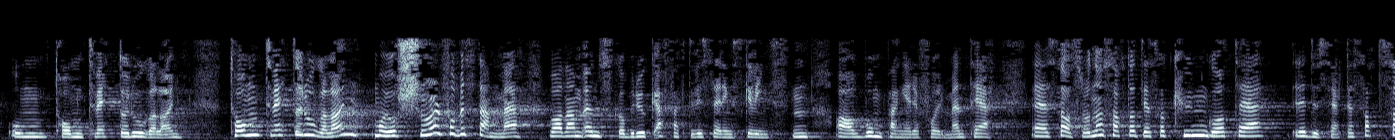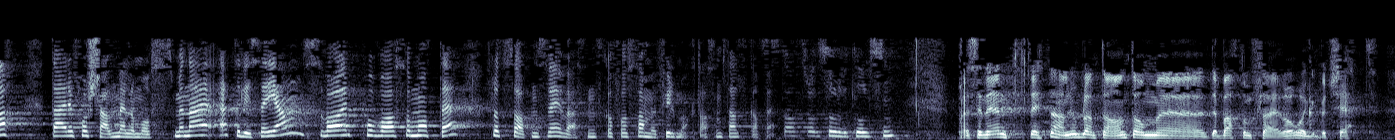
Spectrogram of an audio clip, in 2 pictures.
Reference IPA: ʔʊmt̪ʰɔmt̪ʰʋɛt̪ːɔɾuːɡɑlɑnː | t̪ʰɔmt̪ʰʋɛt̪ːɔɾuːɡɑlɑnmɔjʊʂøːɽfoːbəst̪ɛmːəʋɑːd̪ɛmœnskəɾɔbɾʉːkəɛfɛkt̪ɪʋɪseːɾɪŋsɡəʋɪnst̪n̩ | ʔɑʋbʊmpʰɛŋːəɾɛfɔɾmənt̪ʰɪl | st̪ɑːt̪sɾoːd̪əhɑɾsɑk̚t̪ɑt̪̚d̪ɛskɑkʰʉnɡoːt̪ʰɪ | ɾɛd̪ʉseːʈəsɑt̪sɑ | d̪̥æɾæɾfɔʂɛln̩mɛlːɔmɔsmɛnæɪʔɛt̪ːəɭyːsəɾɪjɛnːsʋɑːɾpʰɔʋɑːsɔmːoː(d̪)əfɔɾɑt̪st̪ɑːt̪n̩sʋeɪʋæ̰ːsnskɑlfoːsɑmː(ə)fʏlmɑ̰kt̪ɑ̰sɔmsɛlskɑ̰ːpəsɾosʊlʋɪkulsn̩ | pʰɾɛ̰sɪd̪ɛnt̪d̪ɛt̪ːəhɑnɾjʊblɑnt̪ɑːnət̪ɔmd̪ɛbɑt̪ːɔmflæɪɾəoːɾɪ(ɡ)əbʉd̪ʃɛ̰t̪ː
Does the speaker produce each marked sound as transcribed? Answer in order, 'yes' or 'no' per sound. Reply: no, yes, yes

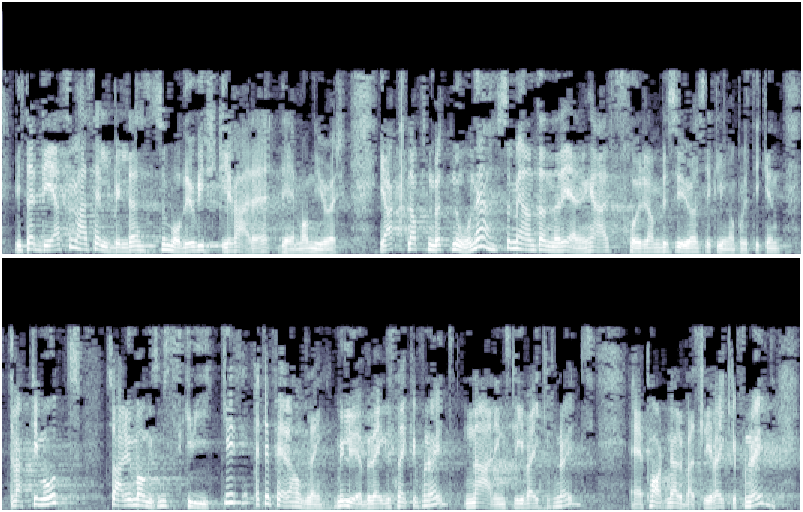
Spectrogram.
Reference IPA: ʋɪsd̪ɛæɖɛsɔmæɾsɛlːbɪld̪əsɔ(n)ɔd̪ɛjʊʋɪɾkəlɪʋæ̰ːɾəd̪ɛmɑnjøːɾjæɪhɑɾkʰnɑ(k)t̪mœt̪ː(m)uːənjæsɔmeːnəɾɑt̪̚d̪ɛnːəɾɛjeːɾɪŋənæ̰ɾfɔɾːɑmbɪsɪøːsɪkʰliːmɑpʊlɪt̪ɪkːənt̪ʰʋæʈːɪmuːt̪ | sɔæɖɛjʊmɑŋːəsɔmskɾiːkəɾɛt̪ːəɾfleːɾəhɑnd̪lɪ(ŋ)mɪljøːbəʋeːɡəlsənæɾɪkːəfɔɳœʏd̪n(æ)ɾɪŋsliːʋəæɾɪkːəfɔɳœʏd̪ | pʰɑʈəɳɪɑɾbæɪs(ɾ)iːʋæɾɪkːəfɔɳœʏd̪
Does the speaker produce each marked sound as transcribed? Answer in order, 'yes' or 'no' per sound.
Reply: no, no, no, yes, no, no

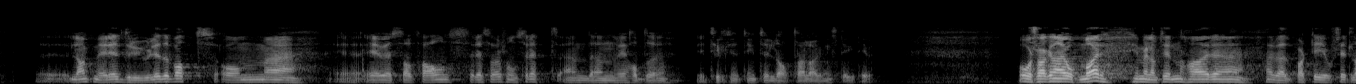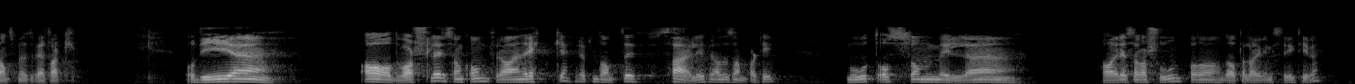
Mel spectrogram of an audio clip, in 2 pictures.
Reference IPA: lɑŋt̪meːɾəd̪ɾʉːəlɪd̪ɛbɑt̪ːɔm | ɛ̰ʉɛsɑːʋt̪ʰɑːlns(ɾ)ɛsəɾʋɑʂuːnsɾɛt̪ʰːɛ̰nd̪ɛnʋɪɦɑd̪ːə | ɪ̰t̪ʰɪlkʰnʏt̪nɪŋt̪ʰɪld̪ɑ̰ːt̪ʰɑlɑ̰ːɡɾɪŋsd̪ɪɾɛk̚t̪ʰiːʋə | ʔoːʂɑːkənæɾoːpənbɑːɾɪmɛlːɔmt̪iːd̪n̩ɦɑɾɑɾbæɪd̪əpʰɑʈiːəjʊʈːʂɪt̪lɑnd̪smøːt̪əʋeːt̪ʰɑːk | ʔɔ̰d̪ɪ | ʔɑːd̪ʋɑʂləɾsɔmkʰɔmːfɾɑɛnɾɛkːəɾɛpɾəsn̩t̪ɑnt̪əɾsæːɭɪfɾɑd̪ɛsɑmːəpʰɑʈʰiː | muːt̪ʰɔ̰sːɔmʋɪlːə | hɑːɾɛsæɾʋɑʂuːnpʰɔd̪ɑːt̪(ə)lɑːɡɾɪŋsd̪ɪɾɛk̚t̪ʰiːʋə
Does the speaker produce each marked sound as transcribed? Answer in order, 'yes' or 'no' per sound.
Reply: yes, no

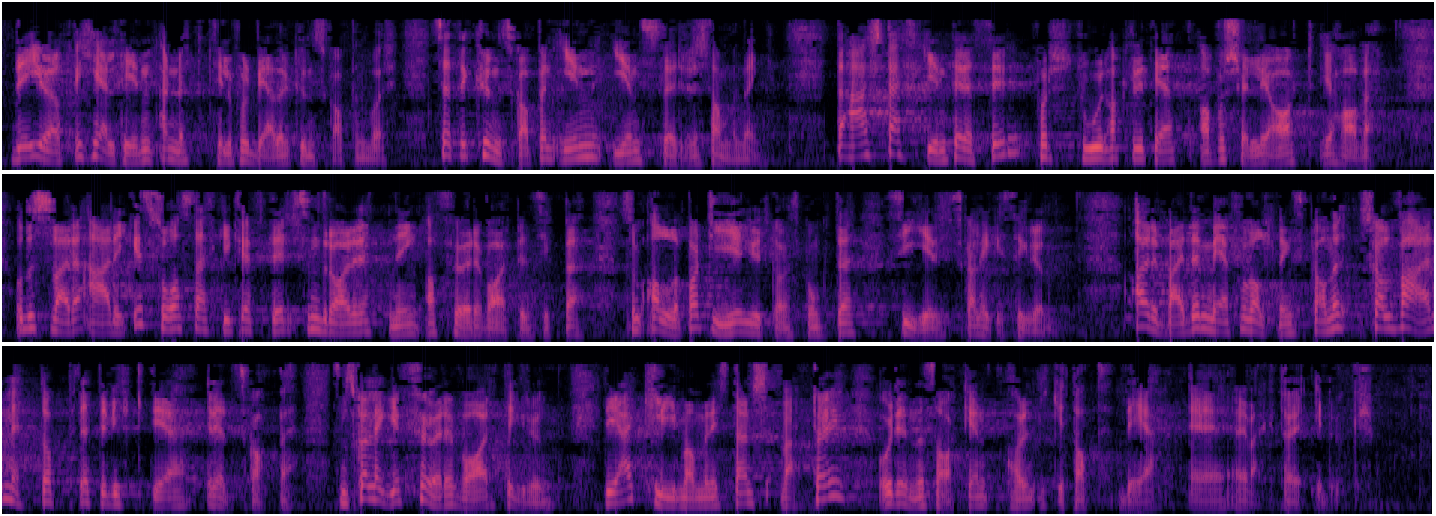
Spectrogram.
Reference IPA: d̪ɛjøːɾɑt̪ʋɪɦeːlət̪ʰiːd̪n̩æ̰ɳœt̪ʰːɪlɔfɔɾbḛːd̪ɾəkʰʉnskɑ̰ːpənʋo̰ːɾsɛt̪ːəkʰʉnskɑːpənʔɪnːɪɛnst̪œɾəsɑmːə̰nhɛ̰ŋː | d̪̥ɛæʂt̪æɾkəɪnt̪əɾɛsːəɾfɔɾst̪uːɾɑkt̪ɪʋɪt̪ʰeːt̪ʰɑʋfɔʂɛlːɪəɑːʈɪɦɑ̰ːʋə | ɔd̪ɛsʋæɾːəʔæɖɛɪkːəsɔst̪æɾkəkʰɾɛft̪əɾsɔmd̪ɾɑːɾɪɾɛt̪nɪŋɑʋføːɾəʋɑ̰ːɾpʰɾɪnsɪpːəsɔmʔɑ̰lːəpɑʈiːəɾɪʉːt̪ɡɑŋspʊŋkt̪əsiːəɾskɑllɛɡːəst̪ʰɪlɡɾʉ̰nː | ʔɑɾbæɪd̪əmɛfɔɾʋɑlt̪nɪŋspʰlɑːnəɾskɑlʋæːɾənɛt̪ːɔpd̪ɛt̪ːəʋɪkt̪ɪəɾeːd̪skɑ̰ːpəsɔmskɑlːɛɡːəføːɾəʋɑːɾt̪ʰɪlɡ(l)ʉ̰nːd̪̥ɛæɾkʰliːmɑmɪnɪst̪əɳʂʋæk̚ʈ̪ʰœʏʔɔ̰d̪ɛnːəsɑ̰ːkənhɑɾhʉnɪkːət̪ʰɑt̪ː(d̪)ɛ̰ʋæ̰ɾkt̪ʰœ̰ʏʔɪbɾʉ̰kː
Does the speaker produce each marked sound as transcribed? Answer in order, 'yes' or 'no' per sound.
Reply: no, yes

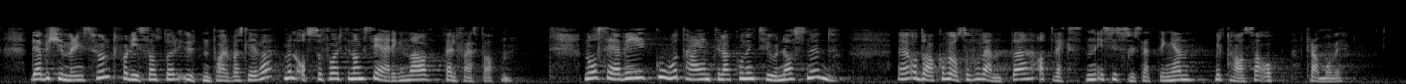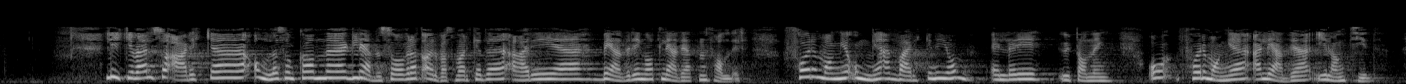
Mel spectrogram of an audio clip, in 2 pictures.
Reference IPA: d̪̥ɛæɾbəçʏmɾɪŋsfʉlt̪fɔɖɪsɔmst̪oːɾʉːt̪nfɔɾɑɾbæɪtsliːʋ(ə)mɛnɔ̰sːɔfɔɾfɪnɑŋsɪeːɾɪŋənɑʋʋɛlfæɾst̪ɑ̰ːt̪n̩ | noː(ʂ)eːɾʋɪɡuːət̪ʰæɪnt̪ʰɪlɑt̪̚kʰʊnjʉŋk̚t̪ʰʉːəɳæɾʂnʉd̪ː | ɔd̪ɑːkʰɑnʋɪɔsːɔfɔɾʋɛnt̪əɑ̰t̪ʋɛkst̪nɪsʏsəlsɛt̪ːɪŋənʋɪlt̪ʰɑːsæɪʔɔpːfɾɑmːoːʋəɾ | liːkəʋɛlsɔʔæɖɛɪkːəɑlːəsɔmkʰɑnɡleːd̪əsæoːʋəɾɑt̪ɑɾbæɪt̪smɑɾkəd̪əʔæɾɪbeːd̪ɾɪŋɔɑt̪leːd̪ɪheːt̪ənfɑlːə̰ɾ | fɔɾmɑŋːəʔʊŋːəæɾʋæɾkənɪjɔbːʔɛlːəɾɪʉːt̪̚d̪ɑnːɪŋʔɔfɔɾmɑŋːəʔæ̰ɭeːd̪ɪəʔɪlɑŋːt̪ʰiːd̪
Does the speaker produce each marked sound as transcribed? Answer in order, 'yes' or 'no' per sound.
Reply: yes, no

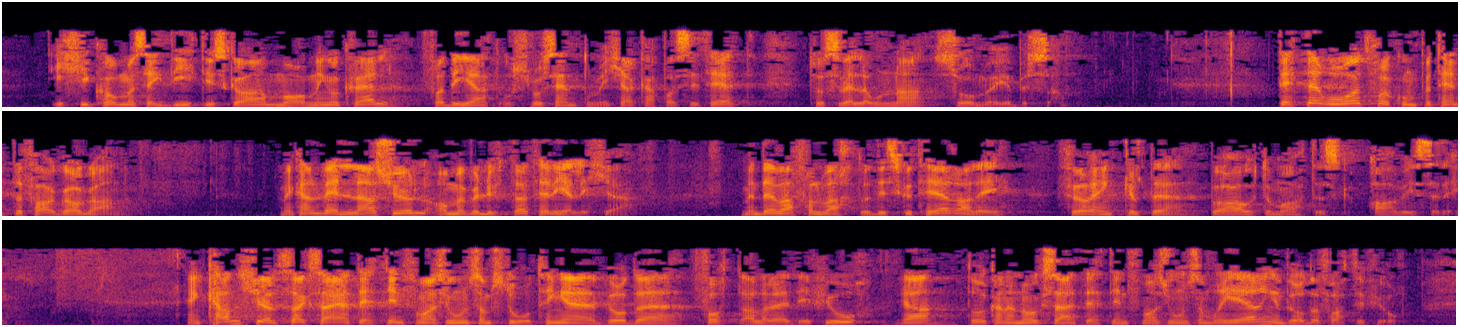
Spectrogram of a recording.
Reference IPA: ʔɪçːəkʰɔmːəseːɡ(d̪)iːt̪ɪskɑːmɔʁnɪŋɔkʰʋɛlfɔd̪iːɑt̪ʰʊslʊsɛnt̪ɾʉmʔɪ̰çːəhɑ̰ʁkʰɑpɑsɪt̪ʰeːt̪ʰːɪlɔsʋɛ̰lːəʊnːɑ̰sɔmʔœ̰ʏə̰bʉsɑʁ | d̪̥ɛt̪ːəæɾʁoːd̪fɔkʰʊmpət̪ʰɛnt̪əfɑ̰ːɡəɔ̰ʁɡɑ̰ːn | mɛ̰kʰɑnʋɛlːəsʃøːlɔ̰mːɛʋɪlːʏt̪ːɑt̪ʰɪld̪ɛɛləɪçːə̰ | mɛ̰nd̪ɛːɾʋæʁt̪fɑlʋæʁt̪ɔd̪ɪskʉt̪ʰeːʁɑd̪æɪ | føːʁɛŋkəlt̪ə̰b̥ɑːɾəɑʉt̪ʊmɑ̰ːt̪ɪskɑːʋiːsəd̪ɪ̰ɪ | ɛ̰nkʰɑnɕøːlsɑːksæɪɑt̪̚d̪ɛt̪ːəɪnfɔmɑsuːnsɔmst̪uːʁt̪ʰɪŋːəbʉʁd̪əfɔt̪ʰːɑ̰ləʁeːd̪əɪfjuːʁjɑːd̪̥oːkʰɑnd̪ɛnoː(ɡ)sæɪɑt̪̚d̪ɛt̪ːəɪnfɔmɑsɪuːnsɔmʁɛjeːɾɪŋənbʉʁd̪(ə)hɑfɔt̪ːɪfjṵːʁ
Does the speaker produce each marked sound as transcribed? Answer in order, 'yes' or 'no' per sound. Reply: yes, yes, yes

